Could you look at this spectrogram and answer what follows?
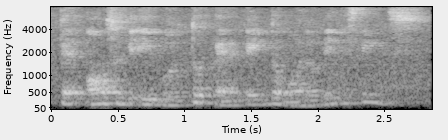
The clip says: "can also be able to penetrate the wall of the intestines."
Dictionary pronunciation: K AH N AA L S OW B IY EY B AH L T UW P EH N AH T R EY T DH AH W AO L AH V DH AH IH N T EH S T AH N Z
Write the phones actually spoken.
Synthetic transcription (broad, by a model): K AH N AA L S OW B IY EY B AH L T UW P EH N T EY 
